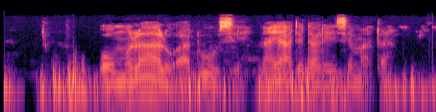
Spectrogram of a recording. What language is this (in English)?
Ganda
